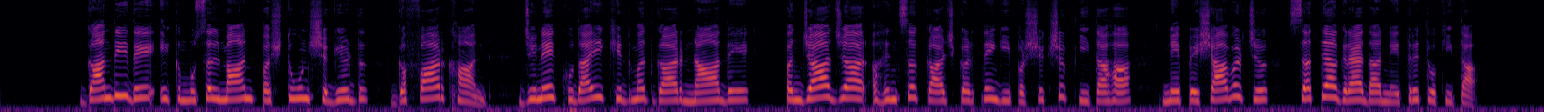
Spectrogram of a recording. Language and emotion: Dogri, neutral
